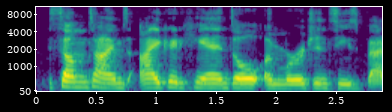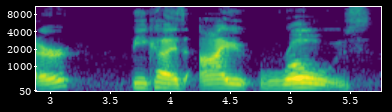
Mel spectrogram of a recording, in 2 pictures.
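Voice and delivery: ordinary delivery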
